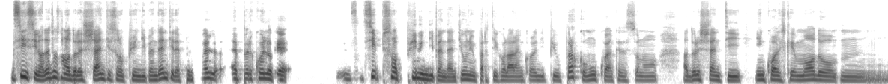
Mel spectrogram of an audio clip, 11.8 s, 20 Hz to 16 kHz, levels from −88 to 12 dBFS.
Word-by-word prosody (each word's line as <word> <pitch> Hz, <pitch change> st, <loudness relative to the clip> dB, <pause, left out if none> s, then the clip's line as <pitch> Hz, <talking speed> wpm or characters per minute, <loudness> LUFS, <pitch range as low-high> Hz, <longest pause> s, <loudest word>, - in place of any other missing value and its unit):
Sì, 250 Hz, -5 st, +7 dB
sì, 180 Hz, -, +2 dB
no 150 Hz, -, +5 dB
adesso 200 Hz, +8 st, +5 dB
sono 190 Hz, -6 st, +2 dB
adolescenti, 155 Hz, +2 st, +3 dB
sono 140 Hz, 0 st, -3 dB
più 150 Hz, -, -4 dB
indipendenti 145 Hz, +8 st, +1 dB
ed -, -, 0 dB
è 130 Hz, -, -4 dB
per 155 Hz, -, -5 dB
quel 200 Hz, +8 st, 0 dB
è 185 Hz, -, -1 dB
per 185 Hz, -1 st, -2 dB
quello 185 Hz, -3 st, +4 dB
che 165 Hz, -, +2 dB, 0.6 s
mhmm, 175 Hz, -, -11 dB
s 165 Hz, 0 st, -15 dB
sì, 245 Hz, +7 st, +1 dB
sono 215 Hz, -4 st, +2 dB
più 205 Hz, -, +1 dB
indipendenti, 145 Hz, -7 st, +2 dB
uno 160 Hz, -, +1 dB
in 145 Hz, -, -2 dB
particolare 135 Hz, -2 st, -4 dB
ancora 135 Hz, +2 st, -9 dB
di 135 Hz, -1 st, -7 dB
più, 135 Hz, -2 st, -7 dB
però 230 Hz, +1 st, 0 dB
comunque, 150 Hz, -2 st, -4 dB
anche 130 Hz, +3 st, -8 dB
se 130 Hz, -, -10 dB
sono 135 Hz, +1 st, -10 dB, 0.3 s
adolescenti 140 Hz, -3 st, -2 dB, 0.2 s
in 155 Hz, 0 st, 0 dB
qualche 150 Hz, -1 st, -1 dB
modo, 145 Hz, -3 st, 0 dB
mhmm, 125 Hz, +3 st, -8 dB
150 Hz, 195 wpm, -23 LUFS, 135-175 Hz, 0.6 s, Sì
